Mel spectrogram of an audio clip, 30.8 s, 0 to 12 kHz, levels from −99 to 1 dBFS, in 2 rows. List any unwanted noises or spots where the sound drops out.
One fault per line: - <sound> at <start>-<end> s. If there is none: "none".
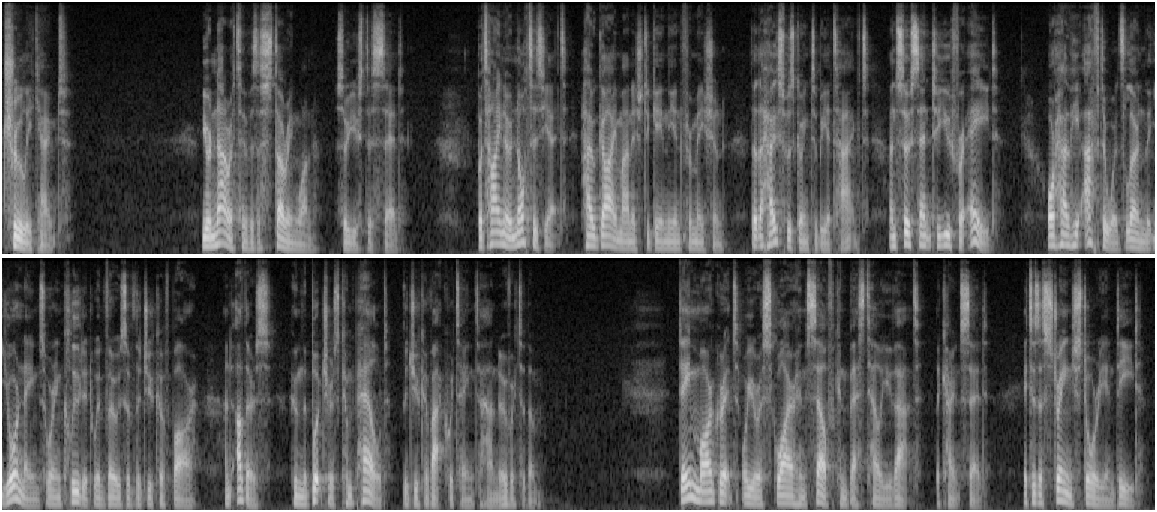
none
